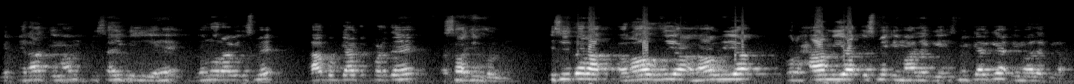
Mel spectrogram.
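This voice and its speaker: A man's voice: high voice, steady tone, a little mellow. A man teaching Quran recitation rules, explaining patiently, repeating points and asking if students follow. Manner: repeats points and checks understanding. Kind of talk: classroom explanation. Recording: echoey room with faint noise.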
